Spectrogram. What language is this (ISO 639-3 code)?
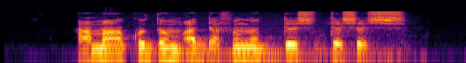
mxu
